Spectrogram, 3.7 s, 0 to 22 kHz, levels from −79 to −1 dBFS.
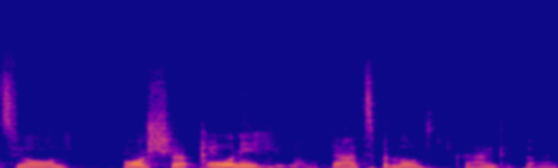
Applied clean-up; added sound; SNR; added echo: neural mask model DeepFilterNet 3.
